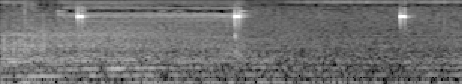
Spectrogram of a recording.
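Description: Three short, high-pitched electronic beeps about two seconds apart, with a faint steady high tone held between the first and second beep, over a low background hum.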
